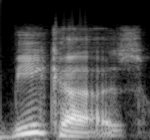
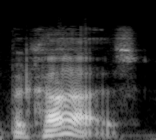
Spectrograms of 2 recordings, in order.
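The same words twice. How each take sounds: First: The stress is on the first syllable. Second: The stress is on the second syllable. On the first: The speaker calls it wrong. "We don't say because" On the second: The speaker calls it right. "we accent the second syllable"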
